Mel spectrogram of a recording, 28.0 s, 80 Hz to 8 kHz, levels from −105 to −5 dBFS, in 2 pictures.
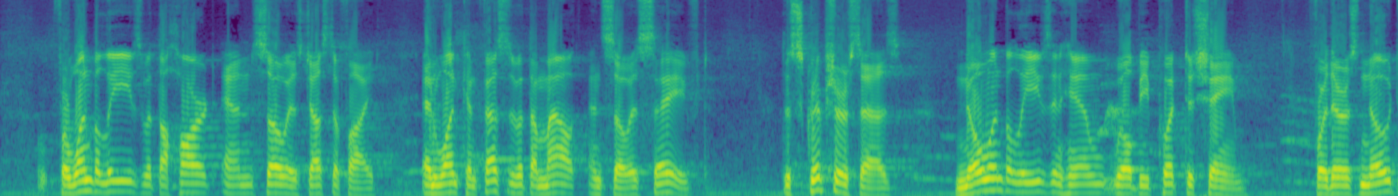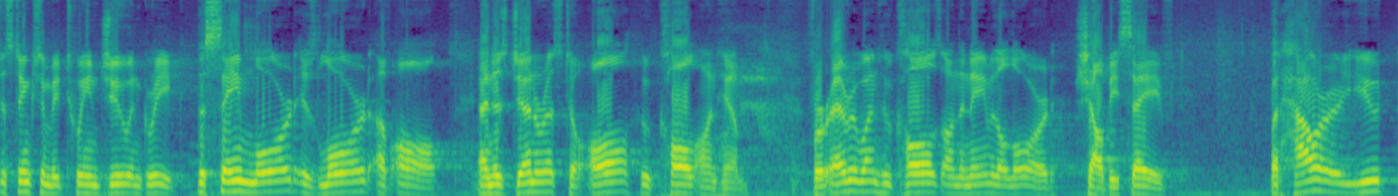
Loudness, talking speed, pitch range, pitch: -18 LUFS, 160 wpm, 120-145 Hz, 130 Hz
